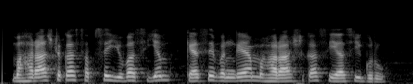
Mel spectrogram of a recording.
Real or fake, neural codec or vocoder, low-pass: fake; autoencoder, 48 kHz, 128 numbers a frame, DAC-VAE, trained on Japanese speech; 5.4 kHz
